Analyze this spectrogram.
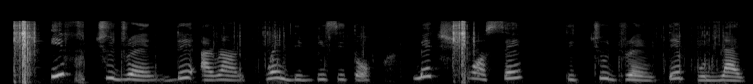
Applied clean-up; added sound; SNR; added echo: neural mask model RNNoise.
